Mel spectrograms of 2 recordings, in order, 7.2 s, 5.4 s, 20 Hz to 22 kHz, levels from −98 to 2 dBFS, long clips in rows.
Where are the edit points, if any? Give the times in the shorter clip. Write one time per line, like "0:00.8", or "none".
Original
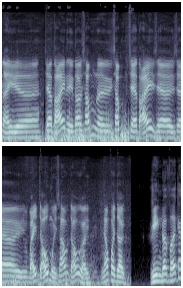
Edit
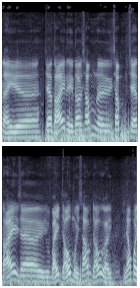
0:03.1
